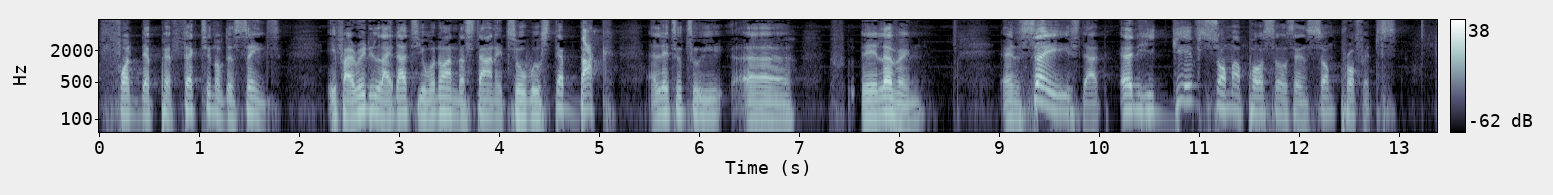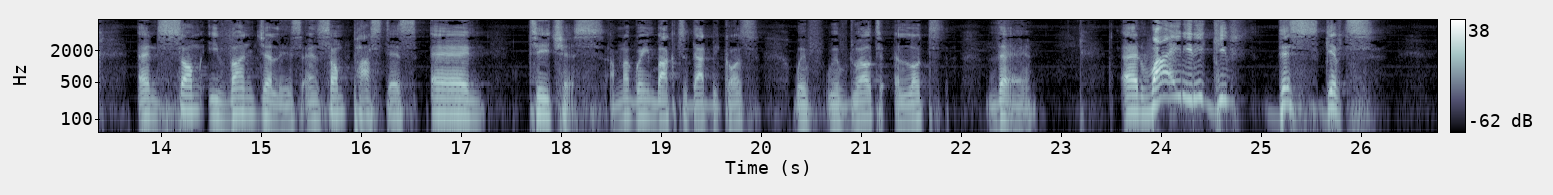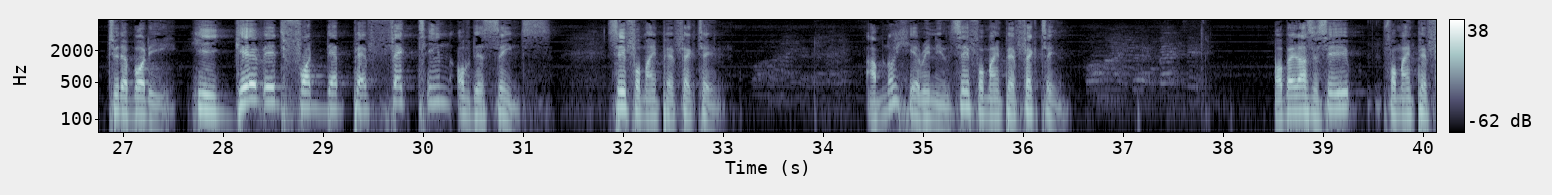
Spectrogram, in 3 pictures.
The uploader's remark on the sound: Preached at the Ekklesia Chapel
